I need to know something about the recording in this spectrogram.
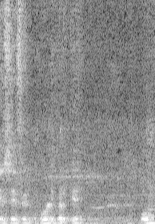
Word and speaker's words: ओम: इसे फिर होल्ड करके ओम का उच्चारण करना है। ओम, ओ बोलने के म का जो उच्चारण आता है, तो म को धीरे धीरे धीरे धीरे धीरे धीरे समाप्ति की ओर ले जाना है।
